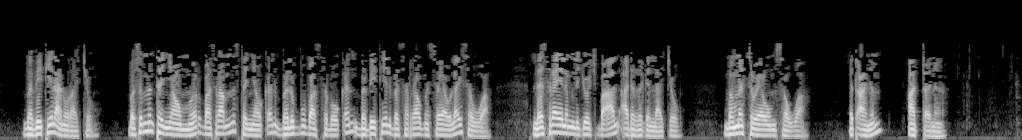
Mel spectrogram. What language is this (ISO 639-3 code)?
amh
